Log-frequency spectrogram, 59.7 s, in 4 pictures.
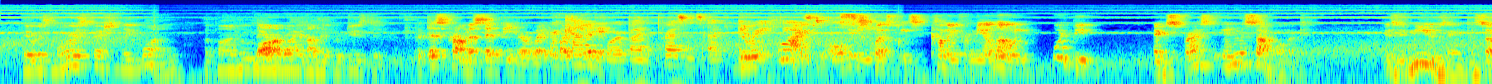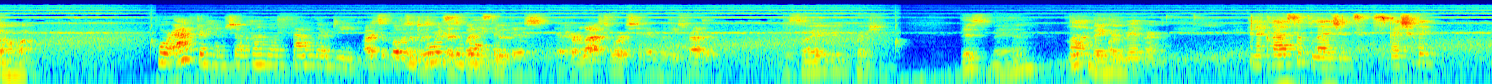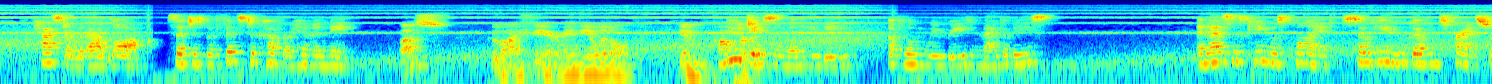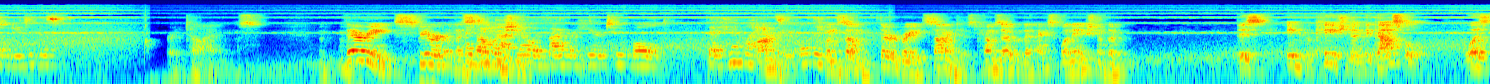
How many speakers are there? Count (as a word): six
